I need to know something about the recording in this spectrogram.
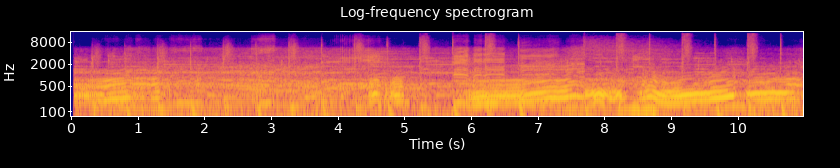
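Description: Dirt bike engines revving while riding a motocross track, the pitch climbing and dropping repeatedly with throttle and gear changes, with the deepest dips and climbs near the end.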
